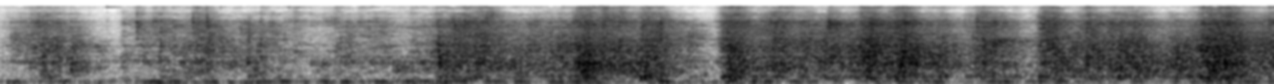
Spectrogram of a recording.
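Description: Rustling and rubbing of a quilted faux-leather handbag being handled and held up close, getting louder about two seconds in.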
